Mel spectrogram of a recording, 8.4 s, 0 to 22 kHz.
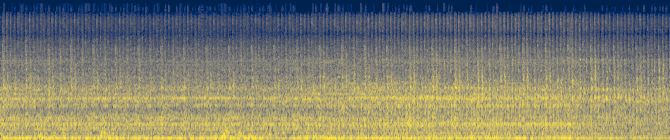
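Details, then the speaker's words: Class 117 DMU 51412, both diesel engines at first start in 5 years after air was bled from the fuel injectors: steady, even idle at about 500 rpm with no knocks or misses; running healthy. "Check. They're both idling. >> Okay. Now, what the idling at? >> They're idling at about 500."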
